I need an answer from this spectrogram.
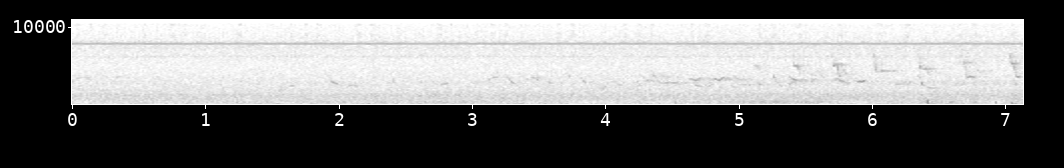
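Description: Near silence: faint outdoor hiss with distant birdsong. A series of short, high, falling chirps repeats through the second half.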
